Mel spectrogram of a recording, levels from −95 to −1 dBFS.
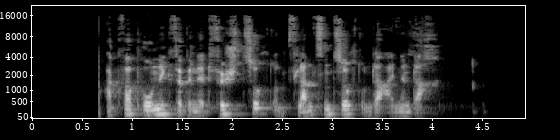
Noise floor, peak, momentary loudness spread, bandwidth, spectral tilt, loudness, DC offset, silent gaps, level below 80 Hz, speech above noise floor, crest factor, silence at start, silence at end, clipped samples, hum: -79 dBFS; -6 dBFS; 11 LU; 16.5 kHz; -4.5 dB/octave; -27 LUFS; under 0.1%; none; -64 dBFS; 51 dB; 24 dB; 0.75 s; 0.9 s; under 0.1%; none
